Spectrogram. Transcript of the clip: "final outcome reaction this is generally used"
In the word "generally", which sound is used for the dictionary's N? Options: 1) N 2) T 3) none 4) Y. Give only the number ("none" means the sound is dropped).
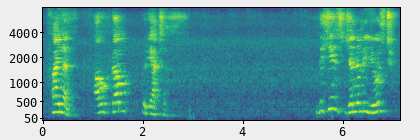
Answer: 1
